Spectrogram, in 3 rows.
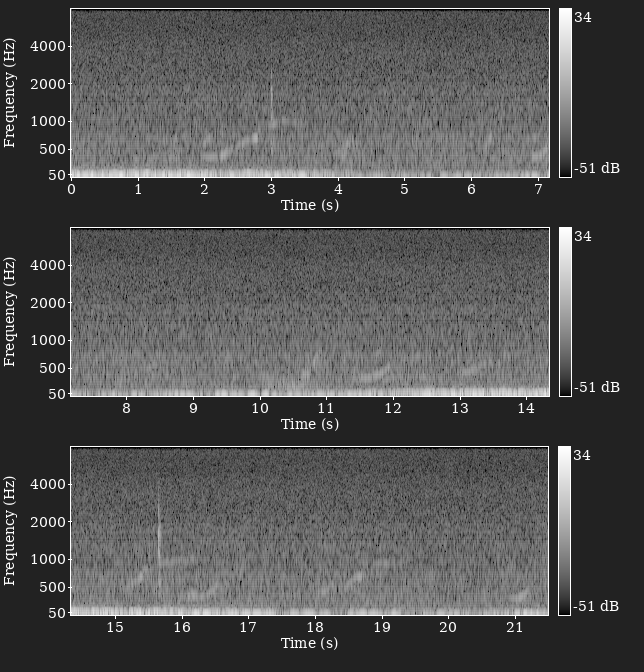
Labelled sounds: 15.7	16.2	humpback whale, 0.90 to 1.0 kHz

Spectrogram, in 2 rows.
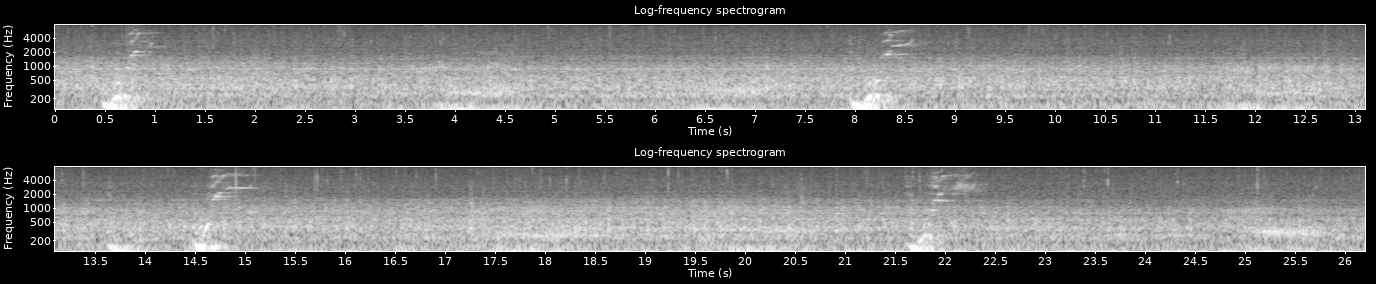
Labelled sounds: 8.2	8.7	humpback whale, 1.5 to 6.2 kHz
14.6	15.1	humpback whale, 1.7 to 5.7 kHz
21.8	22.3	humpback whale, 2.4 to 5.2 kHz

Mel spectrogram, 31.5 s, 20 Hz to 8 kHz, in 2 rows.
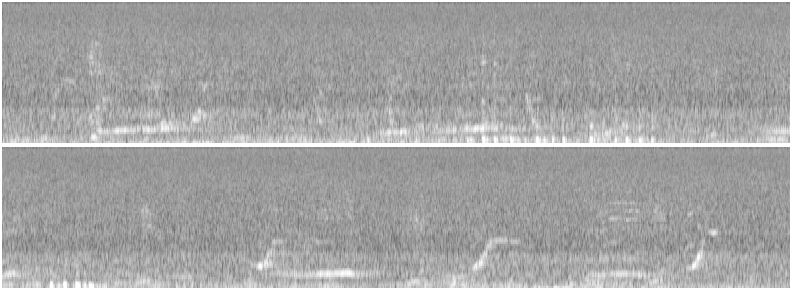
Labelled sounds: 1.2	1.4	humpback whale, 1.4 to 1.5 kHz
21.1	21.4	humpback whale, 0.93 to 1.1 kHz
25.4	25.9	humpback whale, 0.80 to 1.1 kHz

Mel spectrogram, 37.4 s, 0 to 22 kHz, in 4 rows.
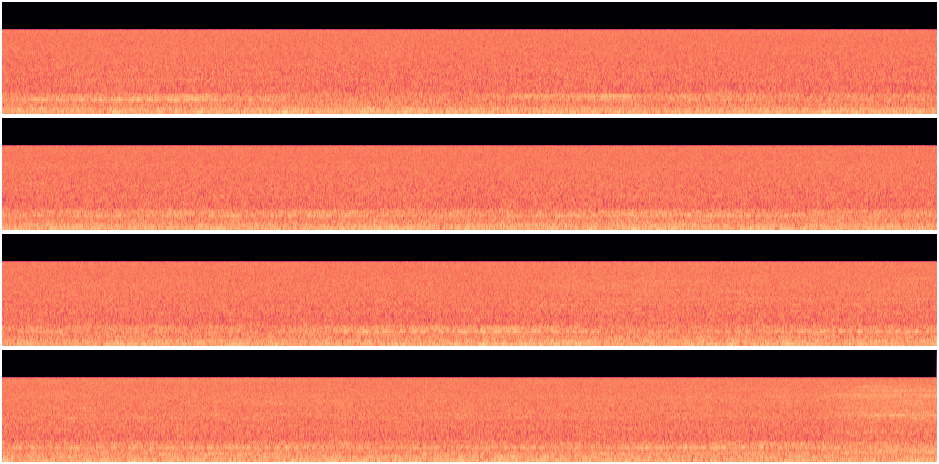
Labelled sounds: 36.7	37.2	vessel noise, 1.8 to 4.9 kHz

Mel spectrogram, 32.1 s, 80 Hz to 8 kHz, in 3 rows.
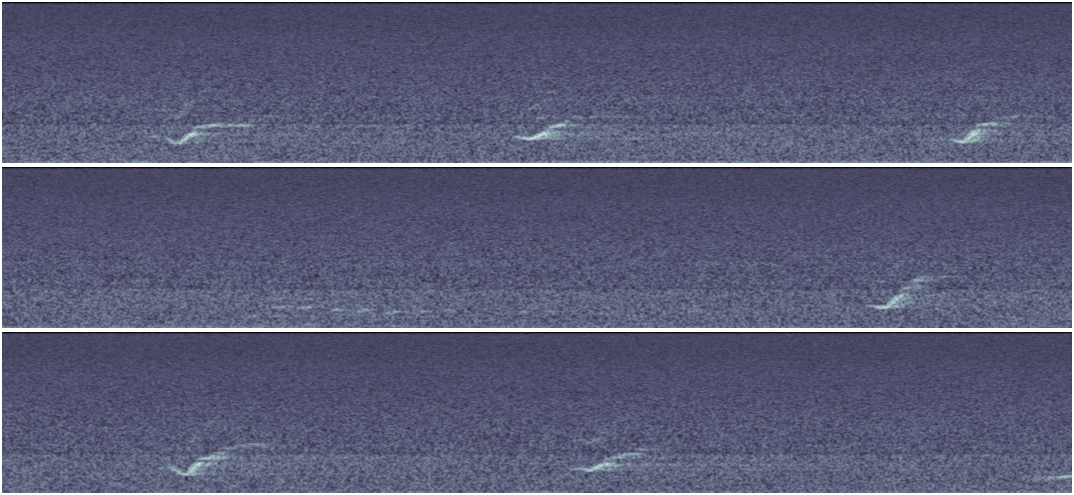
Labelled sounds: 2.0	2.5	humpback whale, 0.80 to 0.90 kHz
5.5	5.8	humpback whale, 0.80 to 0.90 kHz
9.7	10.0	humpback whale, 0.80 to 0.93 kHz
19.7	20.0	humpback whale, 0.80 to 1.1 kHz
23.5	24.1	humpback whale, 0.80 to 1.0 kHz
27.2	27.9	humpback whale, 0.80 to 1.1 kHz

